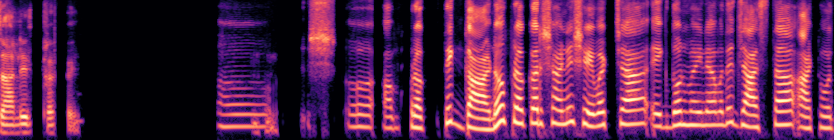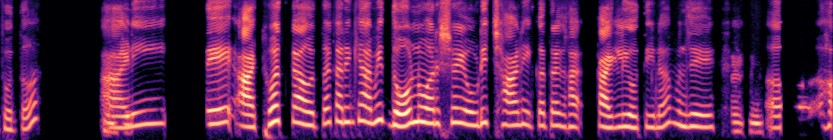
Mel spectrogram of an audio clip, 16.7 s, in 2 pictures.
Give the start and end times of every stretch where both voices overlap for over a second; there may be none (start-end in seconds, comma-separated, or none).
none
